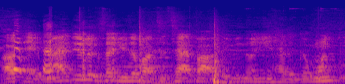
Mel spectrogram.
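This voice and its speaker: A man's voice: a little high, rapid-fire. A man in his thirties chatting casually as he hosts a family challenge, playful and encouraging. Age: 30s. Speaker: father hosting a family challenge. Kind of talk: casual chat, explaining and cheering on the game. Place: small indoor playroom, seated at a table. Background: music.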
